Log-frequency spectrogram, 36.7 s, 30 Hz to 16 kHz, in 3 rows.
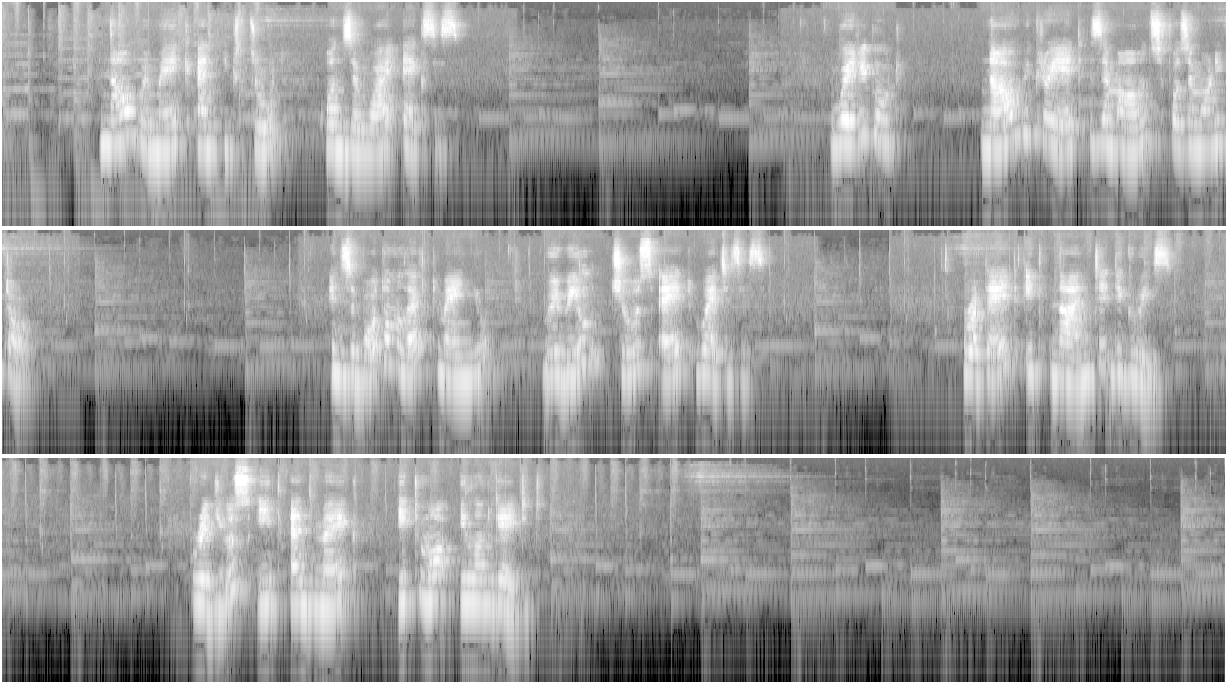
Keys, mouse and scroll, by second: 0.7 shift+middle click, 0.8 e, 1.6 y, 6.0 click, 6.4 scroll down 2, 6.8-7.2 middle drag, 8.3 Tab, 8.8-9.2 scroll down 1, 9.2 middle click, 10.8 click, 10.9 shift+a, 15.4 click, 16.7-18.4 drag, 19.9 click, 21.0 scroll up 1, 21.5 r, 24.3 y, 24.8 9, 25.1 0, 25.7 click, 26.4 s, 28.5 click, 29.5 g, 29.9 z, 32.5 click, 33.3-33.8 scroll up 3, 33.8 s, 34.2 x.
